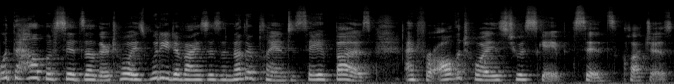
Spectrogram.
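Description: Moderately paced speech from a woman, fairly high in pitch, with ordinary pitch variation over noticeable background noise. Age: 20s. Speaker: podcast co-host. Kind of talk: casual chat.

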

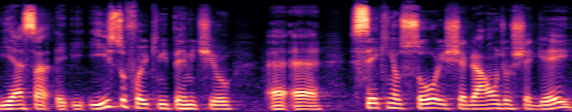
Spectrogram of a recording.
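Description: A man speaks at a moderate pace. His medium-pitched voice shows ordinary pitch variation. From Brazil, Manaus (Amazonas). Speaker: tech entrepreneur, company founder. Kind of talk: podcast interview. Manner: halting, many repeated fillers.

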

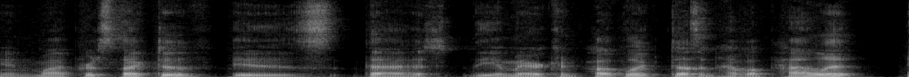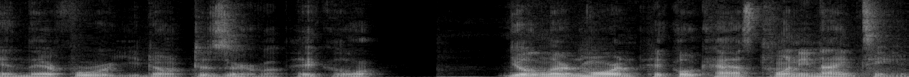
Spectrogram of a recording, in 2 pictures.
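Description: In a very clean recording with a silent background, a man with a very deep, low pitch speaks somewhat breathily at a moderate pace with fairly even intonation. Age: 20s. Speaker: podcast co-host. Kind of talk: casual chat.

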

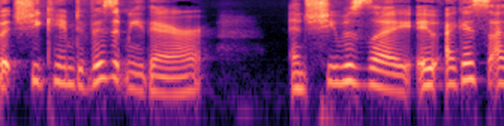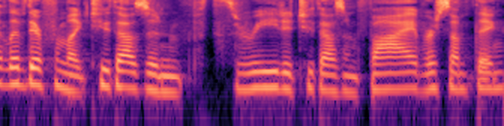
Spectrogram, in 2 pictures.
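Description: In an unremarkable speaking voice, a woman with an American accent talks at a fairly quick pace with lively intonation and a fairly low pitch. The sound is dry and close with no echo, a very clean recording with a silent background. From US Northeast, New Jersey. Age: 40s. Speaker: actress and improviser. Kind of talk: casual chat.

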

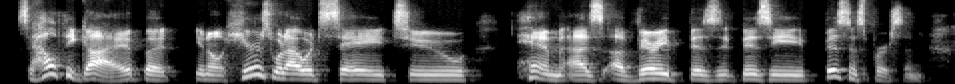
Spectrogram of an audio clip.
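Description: A man with an unremarkable speaking voice and a fairly high pitch talks at a moderate pace with ordinary pitch variation, on a very clean recording with a silent background. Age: 50s. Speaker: sleep and performance scientist. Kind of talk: interview.

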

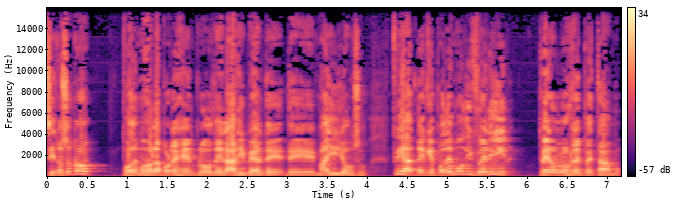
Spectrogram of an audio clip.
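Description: A man talks at a moderate pace in a high voice, his pitch swinging very widely. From Dominican Republic, Nagua area. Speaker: comedian. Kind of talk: casual chat. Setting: studio.

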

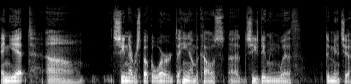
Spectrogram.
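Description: In a Kentucky accent, a man with a very deep, low voice speaks very slowly in a monotone, flat intonation, on a very clean recording with a silent background. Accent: southern US (Kentucky). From Glasgow, Kentucky. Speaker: minister. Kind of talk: casual chat. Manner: halting.

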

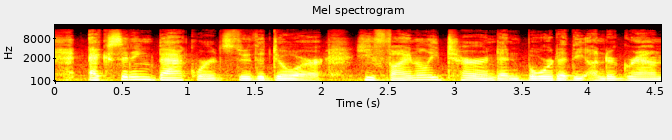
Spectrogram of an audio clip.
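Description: The pitch shifts in an ordinary way as a natural reading voice goes on.

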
